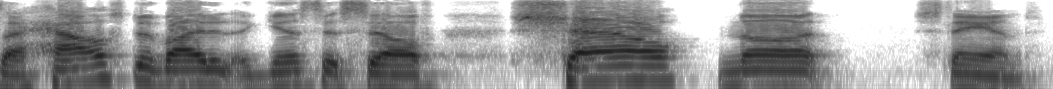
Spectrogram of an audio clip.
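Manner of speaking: slow proclamation with "shall" punched and stretched, "stand" dropping; stress on SHALL. Retold or imitated. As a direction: imitate a solemn declaration, leaning hard on "shall". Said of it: "he emphasized the word shall loudly".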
